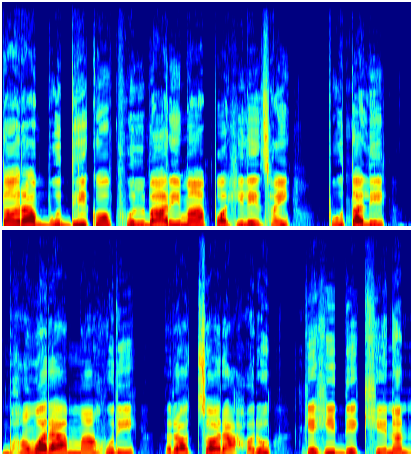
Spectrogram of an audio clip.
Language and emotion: Nepali, neutral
